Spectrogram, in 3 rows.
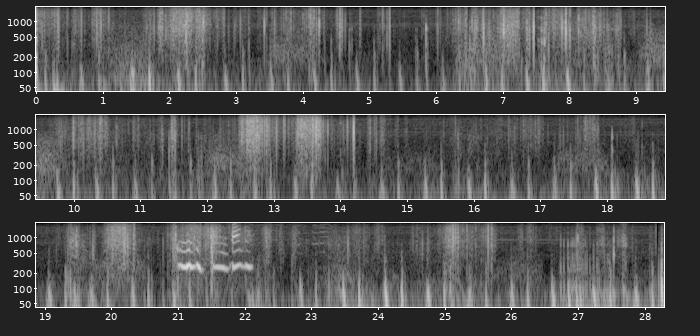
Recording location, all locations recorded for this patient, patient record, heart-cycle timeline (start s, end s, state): aortic valve (AV)
aortic valve (AV)+pulmonary valve (PV)+tricuspid valve (TV)+mitral valve (MV)
#Age: Child
#Sex: Male
#Height: 129.0 cm
#Weight: 24.6 kg
#Pregnancy status: False
#Murmur: Absent
#Murmur locations: nan
#Most audible location: nan
#Systolic murmur timing: nan
#Systolic murmur shape: nan
#Systolic murmur grading: nan
#Systolic murmur pitch: nan
#Systolic murmur quality: nan
#Diastolic murmur timing: nan
#Diastolic murmur shape: nan
#Diastolic murmur grading: nan
#Diastolic murmur pitch: nan
#Diastolic murmur quality: nan
#Outcome: Abnormal
#Campaign: 2014 screening campaign
0.00	14.44	unannotated
14.44	14.58	diastole
14.58	14.70	S1
14.70	14.86	systole
14.86	14.96	S2
14.96	15.24	diastole
15.24	15.36	S1
15.36	15.50	systole
15.50	15.60	S2
15.60	15.90	diastole
15.90	16.02	S1
16.02	16.16	systole
16.16	16.26	S2
16.26	16.54	diastole
16.54	16.66	S1
16.66	16.82	systole
16.82	16.92	S2
16.92	17.18	diastole
17.18	17.30	S1
17.30	17.44	systole
17.44	17.54	S2
17.54	17.80	diastole
17.80	17.92	S1
17.92	18.06	systole
18.06	18.16	S2
18.16	18.42	diastole
18.42	18.54	S1
18.54	18.68	systole
18.68	18.78	S2
18.78	19.04	diastole
19.04	19.16	S1
19.16	19.32	systole
19.32	19.41	S2
19.41	19.68	diastole
19.68	28.30	unannotated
